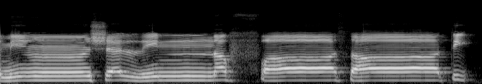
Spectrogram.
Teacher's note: سا کو بھی ایک الف کے برابر کھینچ کر پڑھیں گے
